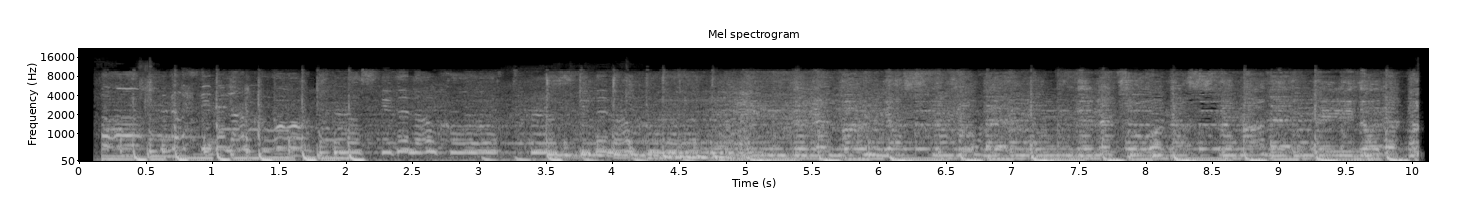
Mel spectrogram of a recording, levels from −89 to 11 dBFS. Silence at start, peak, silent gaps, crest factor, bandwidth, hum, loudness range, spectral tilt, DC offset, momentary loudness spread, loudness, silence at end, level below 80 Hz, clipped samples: 0.15 s; -4 dBFS; none; 12 dB; 11 kHz; none; 1 LU; -5.5 dB/octave; under 0.1%; 4 LU; -18 LUFS; 0.05 s; -20 dBFS; under 0.1%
